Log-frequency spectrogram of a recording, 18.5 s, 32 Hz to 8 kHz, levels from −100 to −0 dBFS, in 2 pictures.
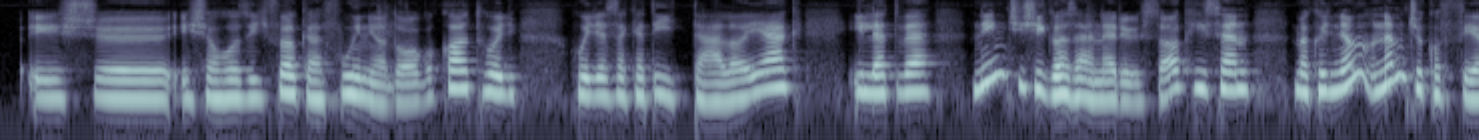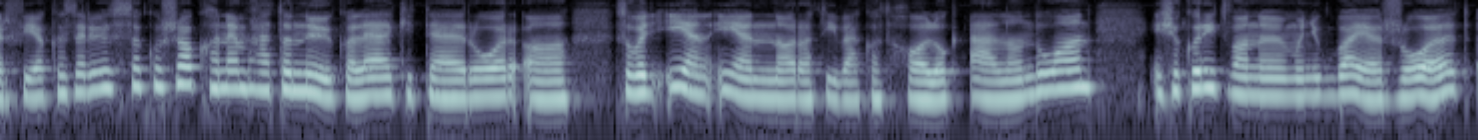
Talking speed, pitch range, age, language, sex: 165 wpm, 165-195 Hz, 20-39, Hungarian, female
